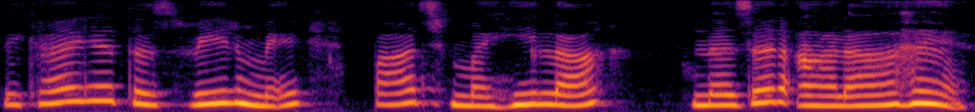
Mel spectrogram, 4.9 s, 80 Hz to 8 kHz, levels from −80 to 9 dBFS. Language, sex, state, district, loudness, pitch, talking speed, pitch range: Hindi, female, Assam, Kamrup Metropolitan, -13 LUFS, 285 Hz, 125 wpm, 270-315 Hz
